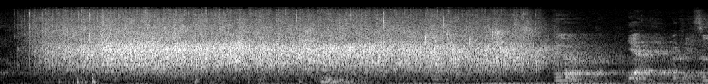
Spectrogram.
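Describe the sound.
Loud, dense applause from an audience, a steady wash of clapping for about seven seconds that fades out as a man begins speaking.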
